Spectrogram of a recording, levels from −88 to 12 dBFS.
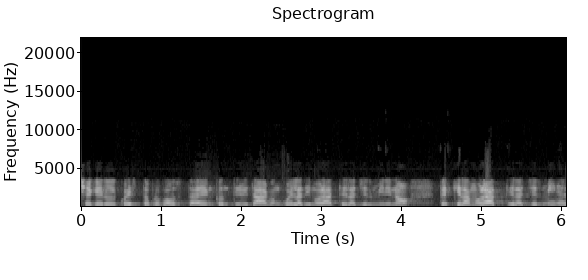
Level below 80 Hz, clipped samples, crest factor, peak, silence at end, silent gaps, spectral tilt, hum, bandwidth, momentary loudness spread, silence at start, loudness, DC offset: -80 dBFS; under 0.1%; 20 dB; -6 dBFS; 0 s; none; -3.5 dB/octave; none; 7.4 kHz; 11 LU; 0 s; -25 LUFS; under 0.1%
